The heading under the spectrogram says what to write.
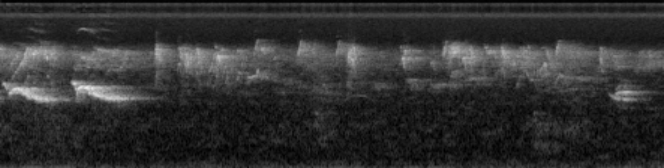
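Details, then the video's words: Birds singing at dawn out in nature. Two clear, descending whistled notes open the passage. A steady wash of faint, high chirping from several birds continues beneath them, and a shorter whistle returns near the end. "pássaros cantando no amanhecer"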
